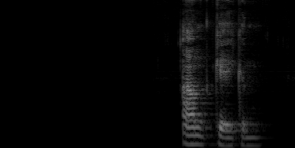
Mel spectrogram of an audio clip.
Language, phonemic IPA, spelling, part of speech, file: Dutch, /ˈaɲkekə(n)/, aankeken, verb, Nl-aankeken.ogg
- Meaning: inflection of aankijken: 1. plural dependent-clause past indicative 2. plural dependent-clause past subjunctive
